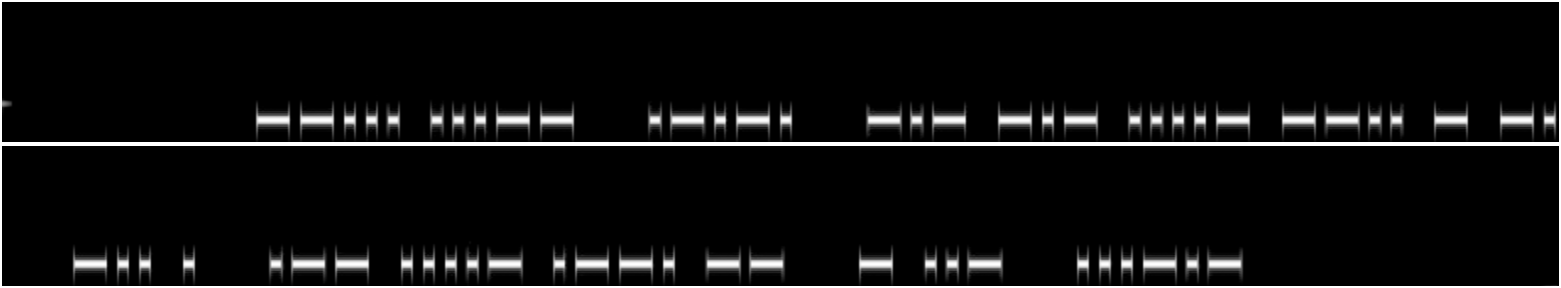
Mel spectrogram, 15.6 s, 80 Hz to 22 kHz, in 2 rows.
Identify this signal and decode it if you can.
Morse code, heard as a keyed tone, about 22 wpm, 700 Hz. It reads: 73 <AR> KK4ZTN DE W4PM TU <SK>
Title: Practice QSO - Exchange 4 - Ending - 22wpm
